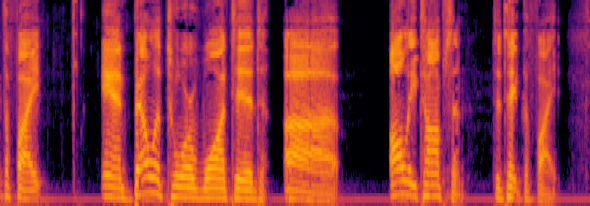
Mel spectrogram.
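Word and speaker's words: Oly: I called him Ole Thompson because that's how his name is spelled, O-L-Y, Thompson, all night on the mic, and Fish jumped in my ear, in my IFB, and said, it's pronounced Ollie.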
